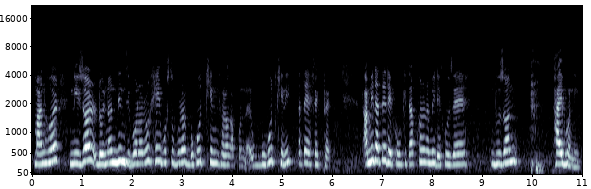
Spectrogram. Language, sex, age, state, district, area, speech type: Assamese, female, 30-45, Assam, Nalbari, rural, spontaneous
